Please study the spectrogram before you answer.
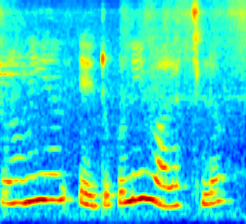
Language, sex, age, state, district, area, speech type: Bengali, female, 18-30, West Bengal, Uttar Dinajpur, urban, spontaneous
